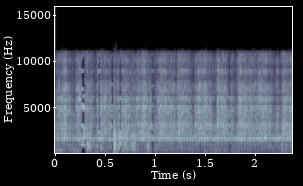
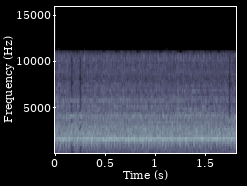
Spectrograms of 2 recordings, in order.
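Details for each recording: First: Ceiling fan, noise at every speed (low, medium, high) and either direction: harsh hissy grinding rattle with scattered irregular clicks; opened, found a broken ball bearing. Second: Ceiling fan after opening and repairing a strange noise caused by a broken bearing: steady even whir with no scraping, knocks or rattles; normal running after repair.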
